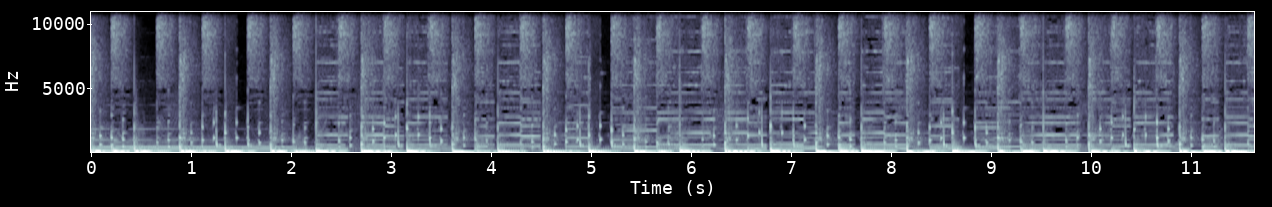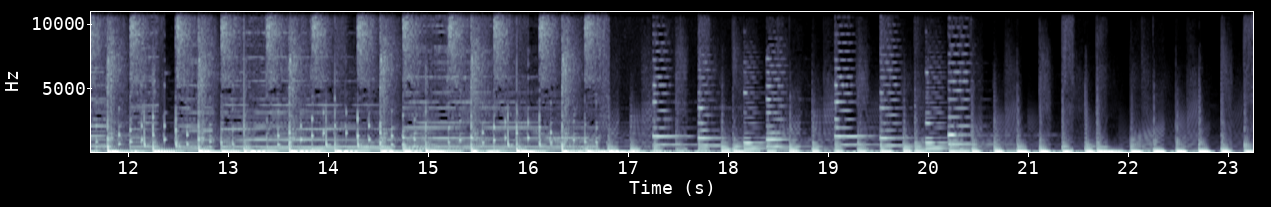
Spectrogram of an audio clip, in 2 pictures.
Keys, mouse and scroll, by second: 2.9 click, 4.9 click, 6.6 click, 10.4 click, 20.8 click.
